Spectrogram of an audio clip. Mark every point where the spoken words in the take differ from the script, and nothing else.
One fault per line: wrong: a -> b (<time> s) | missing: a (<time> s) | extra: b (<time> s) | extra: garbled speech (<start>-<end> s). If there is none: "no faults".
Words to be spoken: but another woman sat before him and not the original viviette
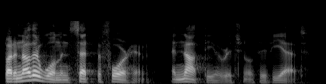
wrong: sat -> set (0.7 s)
